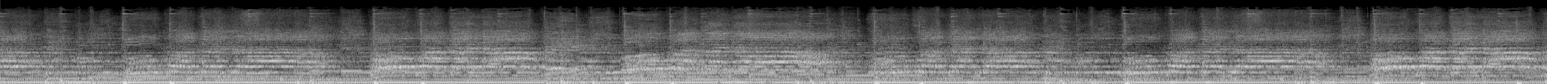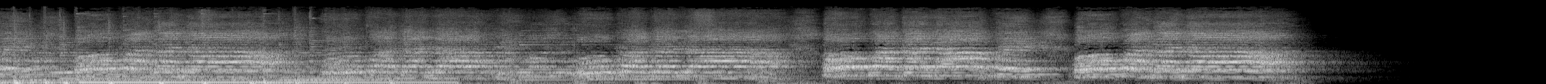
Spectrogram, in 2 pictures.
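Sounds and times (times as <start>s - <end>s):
low bass: 0.0s - 20.8s
several voices singing: 0.0s - 29.0s.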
